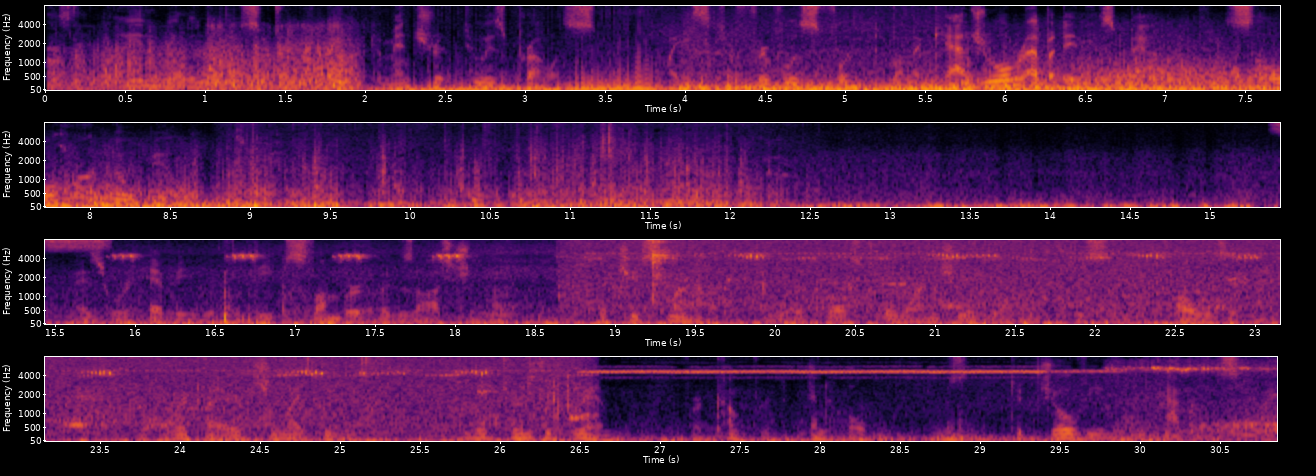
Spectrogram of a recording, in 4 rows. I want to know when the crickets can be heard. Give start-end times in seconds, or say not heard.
15.3-30.8.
